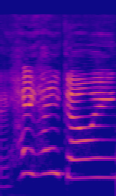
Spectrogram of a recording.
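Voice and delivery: very high, perky little service-staff voice. Greeting people nearby back in Blacktown, in a put-on perky Club Med voice. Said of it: "with my perky little Club Med voice".

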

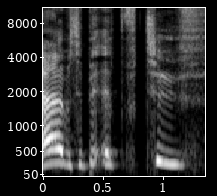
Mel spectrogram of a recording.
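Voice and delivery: slow, high mock posh English accent.

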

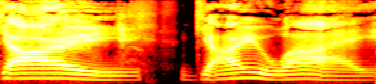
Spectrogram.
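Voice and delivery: very loud Australian accent, vowels stretched, "why" drawn out. Showing how to do an Australian accent: Australian accent vowels. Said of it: "add every vowel sound into every word".

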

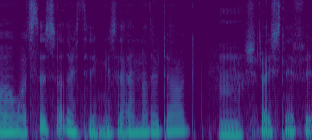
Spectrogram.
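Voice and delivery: soft, creaky, unsure, hesitant wondering. Speaker imagines how the dog would talk if it were unsure, hesitant dog voice. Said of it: "if he was hesitant".

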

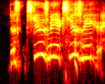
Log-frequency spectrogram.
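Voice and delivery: mock shrill, very high, drawn-out yell. Retelling calling out in the chaos at a town hall: retelling own yell. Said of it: "And I yelled out".

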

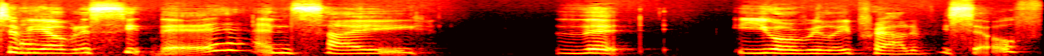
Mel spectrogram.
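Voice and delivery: voice catching, choking up on held-back tears. Speaking directly to the other person, about to cry. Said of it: "I'm going to cry again".

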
